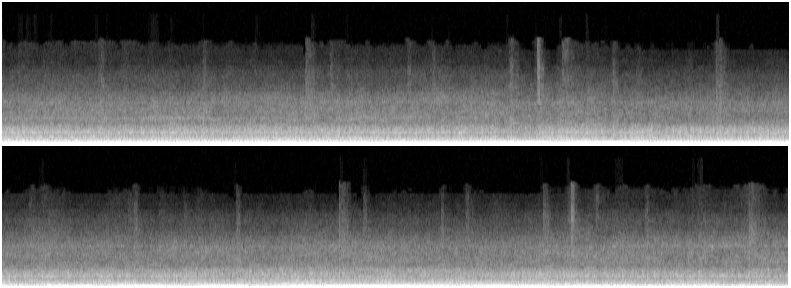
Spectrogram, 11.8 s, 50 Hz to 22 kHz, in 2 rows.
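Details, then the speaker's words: Pontiac Fiero with Ferrari conversion kit, Chevy 350 V8 on Holley Sniper EFI not yet set right: first start after fixing broken pushrods and rocker arms, no coolant in. Steady fast drone at too-high idle, running very rich and dumping fuel. "Thing's running fast. It's good for my lungs when I'm sick. It'll clear some [ __ ] out."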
